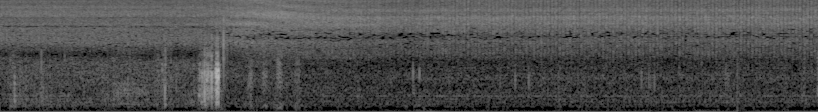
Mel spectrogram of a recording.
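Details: Western diamondback rattlesnake yearling in captivity sounding its rattle. A high, dry buzz carries on constantly. A sharp knock comes about two seconds in, after which the buzz grows slightly louder.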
